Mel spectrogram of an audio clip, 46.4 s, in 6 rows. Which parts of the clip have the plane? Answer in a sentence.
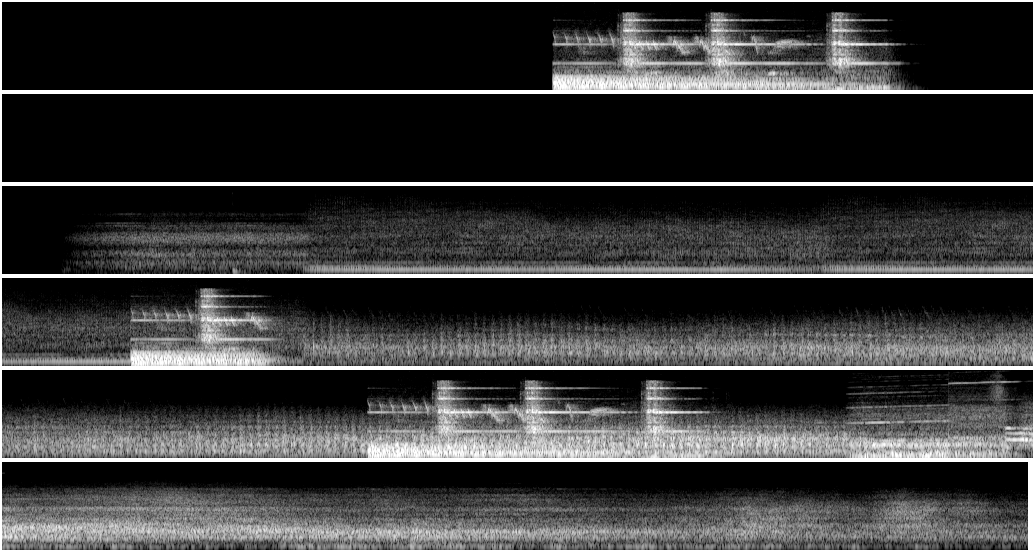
You can hear the plane from 15.9 to 46.3 s.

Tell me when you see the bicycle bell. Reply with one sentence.
You can hear the bicycle bell from 4.1 to 6.7 s, from 24.1 to 25.2 s and from 33.6 to 36.3 s.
